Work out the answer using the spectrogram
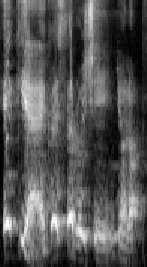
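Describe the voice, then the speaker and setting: A woman voicing a kindly little female marmot who speaks slowly and sighs with sympathy. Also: very high-pitched, wildly swooping pitch, vocal fry, voice pushed up, exaggerated voice. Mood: consoling. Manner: slow, soft, sighing and sympathetic.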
